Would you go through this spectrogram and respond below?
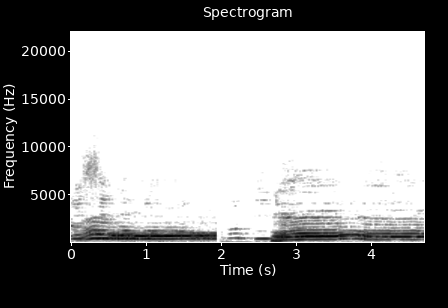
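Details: Dog in a funny pet compilation giving a sustained, tonal howl with a steady layered pitch. A short rising yelp opens it, then a brief pause comes before a second long, level howl that slightly dips at the end.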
